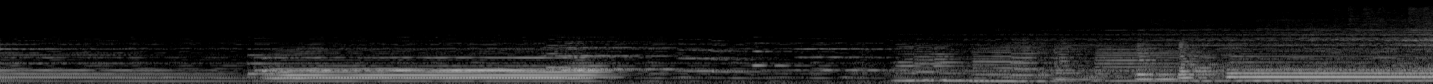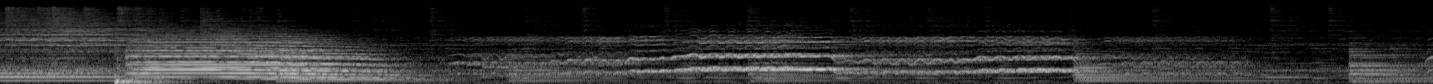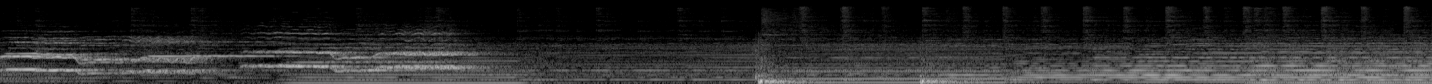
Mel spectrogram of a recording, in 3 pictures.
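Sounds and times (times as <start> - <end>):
chamber ensemble playing: 0.0 - 20.6, 25.2 - 42.9
classical voice singing: 16.8 - 27.2, 28.6 - 33.8.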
